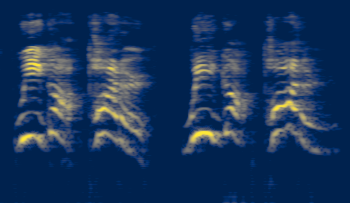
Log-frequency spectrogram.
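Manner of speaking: high, loud gleeful yell; Weasley twins yelling. Acted. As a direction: crow it across the hall. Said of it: "the Weasley twins yelled".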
